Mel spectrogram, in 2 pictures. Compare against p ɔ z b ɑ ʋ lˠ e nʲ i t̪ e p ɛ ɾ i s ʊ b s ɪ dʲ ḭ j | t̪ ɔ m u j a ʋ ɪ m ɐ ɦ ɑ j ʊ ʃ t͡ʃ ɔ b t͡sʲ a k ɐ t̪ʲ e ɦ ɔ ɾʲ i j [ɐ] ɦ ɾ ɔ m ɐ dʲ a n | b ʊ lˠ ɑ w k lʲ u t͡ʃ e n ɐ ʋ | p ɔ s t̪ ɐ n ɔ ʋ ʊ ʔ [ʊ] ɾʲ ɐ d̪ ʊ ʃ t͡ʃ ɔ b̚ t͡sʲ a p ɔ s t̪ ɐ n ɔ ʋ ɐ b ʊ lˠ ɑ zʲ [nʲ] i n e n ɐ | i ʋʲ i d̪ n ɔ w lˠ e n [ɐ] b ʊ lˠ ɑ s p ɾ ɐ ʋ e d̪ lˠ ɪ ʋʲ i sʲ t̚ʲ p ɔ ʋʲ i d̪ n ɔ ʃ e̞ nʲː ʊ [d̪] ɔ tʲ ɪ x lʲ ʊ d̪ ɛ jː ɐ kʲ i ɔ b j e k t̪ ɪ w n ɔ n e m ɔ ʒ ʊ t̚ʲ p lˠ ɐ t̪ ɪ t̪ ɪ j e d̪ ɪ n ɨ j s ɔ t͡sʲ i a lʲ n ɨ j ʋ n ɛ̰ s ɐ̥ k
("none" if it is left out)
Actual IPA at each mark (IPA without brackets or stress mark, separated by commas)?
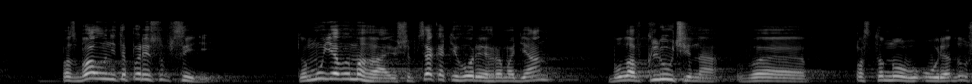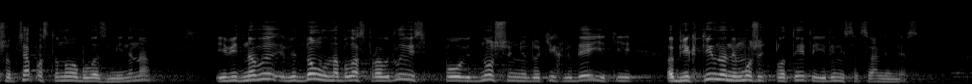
ɐ, u, mʲ, ɐ, d̪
